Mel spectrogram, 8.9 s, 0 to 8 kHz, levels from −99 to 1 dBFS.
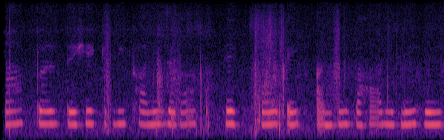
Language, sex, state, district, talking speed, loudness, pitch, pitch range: Hindi, female, Chhattisgarh, Rajnandgaon, 90 wpm, -45 LUFS, 235 Hz, 230-240 Hz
